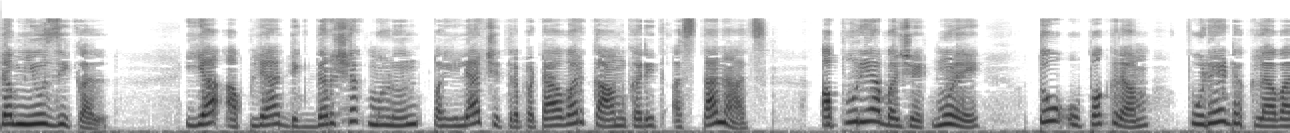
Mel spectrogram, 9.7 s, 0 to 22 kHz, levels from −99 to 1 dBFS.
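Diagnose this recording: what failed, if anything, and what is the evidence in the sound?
The treble of the speech is rebuilt rather than real: sibilants sound gritty and metallic, and nothing survives above 12.3 kHz. Codec stage, likely HE-AAC compression at a low bitrate near 16 kbps. Spectral band replication copies lower bands upward, so harmonics misalign across the crossover.

Pre-echo, also codec stage: a short hiss smears ahead of attacks at 3.89–3.95 s, just after "म्हणून पहिल्या"; at 4.68–4.72 s; and at 4.90–4.95 s, just before "असतानाच अपुऱ्या बजेटमुळे तो". Each spans 40 to 56 ms, where block-wide quantisation noise leaks before the transient.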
